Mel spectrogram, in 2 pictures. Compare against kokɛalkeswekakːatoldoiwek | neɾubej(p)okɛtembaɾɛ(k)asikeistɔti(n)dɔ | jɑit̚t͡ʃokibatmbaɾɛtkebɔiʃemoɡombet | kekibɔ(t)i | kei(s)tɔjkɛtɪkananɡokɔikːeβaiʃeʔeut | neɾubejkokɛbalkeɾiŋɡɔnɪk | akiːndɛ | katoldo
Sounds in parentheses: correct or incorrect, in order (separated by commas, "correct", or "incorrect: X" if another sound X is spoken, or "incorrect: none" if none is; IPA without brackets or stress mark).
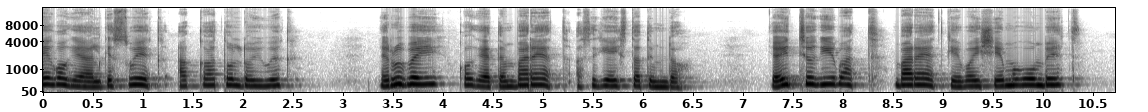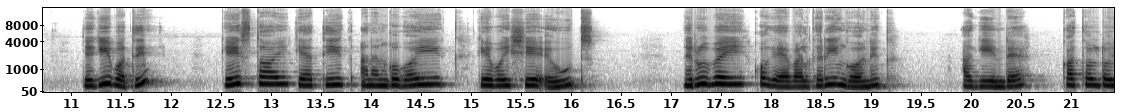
incorrect: k, incorrect: t, incorrect: m, correct, correct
